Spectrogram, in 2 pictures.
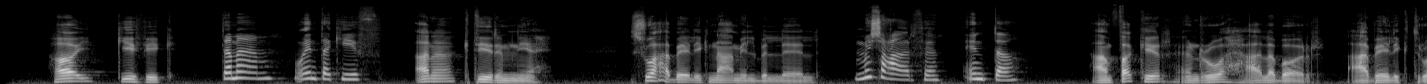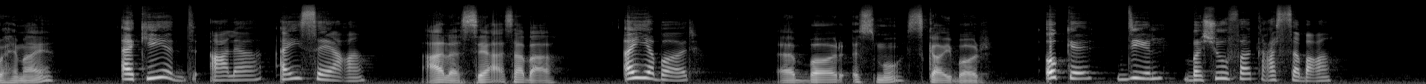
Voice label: Dialogue two spoken Arabic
